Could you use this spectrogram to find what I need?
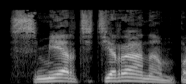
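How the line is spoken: Hoarse, heavily accented man. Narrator (Russian): прохрипел мужчина с явным акцентом

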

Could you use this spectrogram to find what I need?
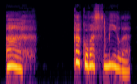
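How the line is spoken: Exclamation with slight sigh. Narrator (Russian): воскликнула девочка, слегка вздохнув

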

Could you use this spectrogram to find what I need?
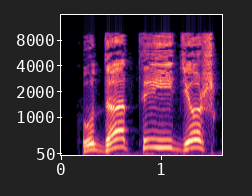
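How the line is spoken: Shouting. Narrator (Russian): крикнул он Киму

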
